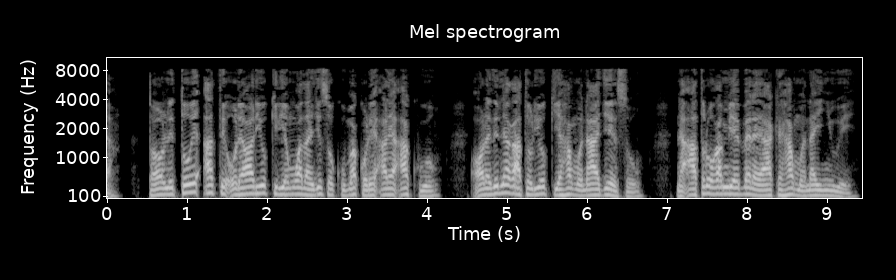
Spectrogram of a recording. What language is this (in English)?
Kikuyu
